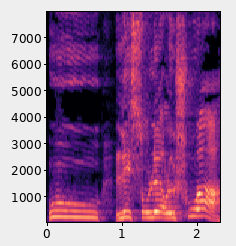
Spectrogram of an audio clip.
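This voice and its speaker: A put-on character voice at a fairly high pitch. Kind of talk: soft, low murmur. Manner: honeyed, murmuring, insinuating.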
